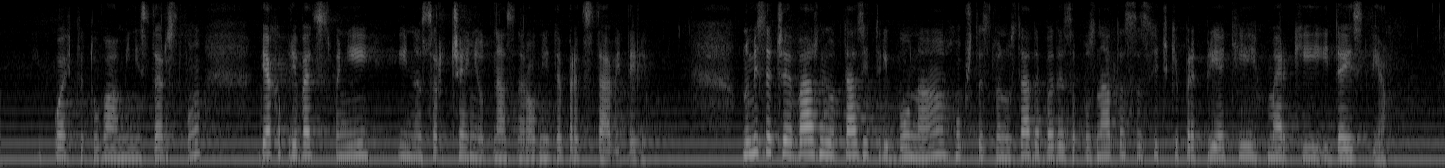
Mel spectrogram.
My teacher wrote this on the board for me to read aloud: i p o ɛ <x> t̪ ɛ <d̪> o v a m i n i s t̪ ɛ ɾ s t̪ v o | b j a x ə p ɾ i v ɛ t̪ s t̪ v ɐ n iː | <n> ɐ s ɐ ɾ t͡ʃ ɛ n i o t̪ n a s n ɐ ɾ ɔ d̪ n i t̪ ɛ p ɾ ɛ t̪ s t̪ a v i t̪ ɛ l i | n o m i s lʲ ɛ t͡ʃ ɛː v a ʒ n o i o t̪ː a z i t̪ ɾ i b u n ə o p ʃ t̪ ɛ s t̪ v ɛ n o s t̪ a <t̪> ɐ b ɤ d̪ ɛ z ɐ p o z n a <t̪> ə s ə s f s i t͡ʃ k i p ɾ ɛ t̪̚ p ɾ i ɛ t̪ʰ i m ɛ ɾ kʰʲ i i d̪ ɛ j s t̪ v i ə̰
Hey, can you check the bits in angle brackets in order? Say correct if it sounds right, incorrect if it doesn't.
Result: correct, incorrect: t̪, correct, incorrect: d̪, correct

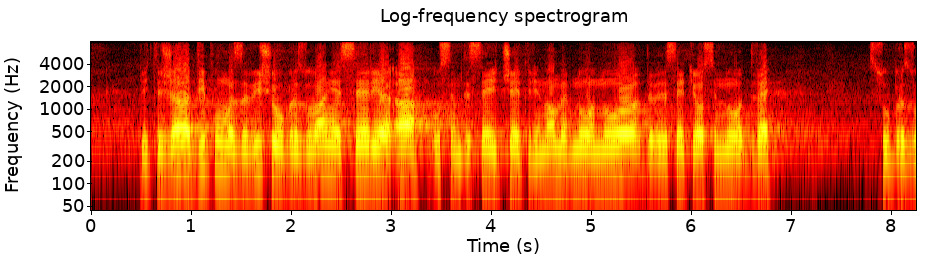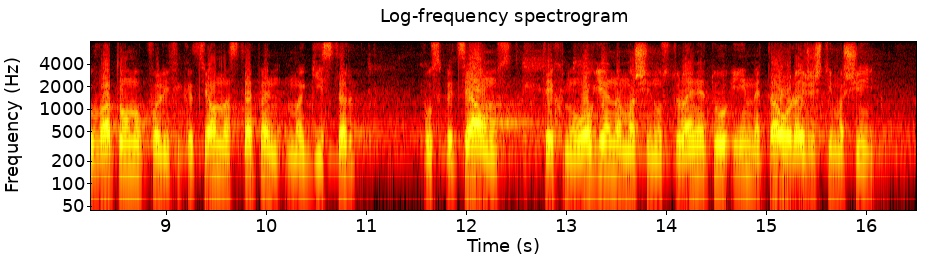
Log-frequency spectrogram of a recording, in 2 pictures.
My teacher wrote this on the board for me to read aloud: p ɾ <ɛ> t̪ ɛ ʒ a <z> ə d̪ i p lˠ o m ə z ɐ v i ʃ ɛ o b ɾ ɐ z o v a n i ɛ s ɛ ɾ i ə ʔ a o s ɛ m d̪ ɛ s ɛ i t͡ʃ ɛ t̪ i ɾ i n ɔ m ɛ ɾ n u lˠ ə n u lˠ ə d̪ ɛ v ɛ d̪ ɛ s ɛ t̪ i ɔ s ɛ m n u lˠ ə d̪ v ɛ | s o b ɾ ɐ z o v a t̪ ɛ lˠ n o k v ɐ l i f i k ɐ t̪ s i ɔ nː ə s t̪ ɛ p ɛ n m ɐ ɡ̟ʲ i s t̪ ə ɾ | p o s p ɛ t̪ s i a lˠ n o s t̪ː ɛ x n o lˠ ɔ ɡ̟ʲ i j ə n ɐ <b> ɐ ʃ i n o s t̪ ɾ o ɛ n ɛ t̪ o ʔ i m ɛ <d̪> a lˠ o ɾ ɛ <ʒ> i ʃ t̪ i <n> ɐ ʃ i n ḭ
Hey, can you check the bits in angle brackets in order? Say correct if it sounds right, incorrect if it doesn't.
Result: incorrect: i, incorrect: v, incorrect: m, incorrect: t̪, correct, incorrect: m

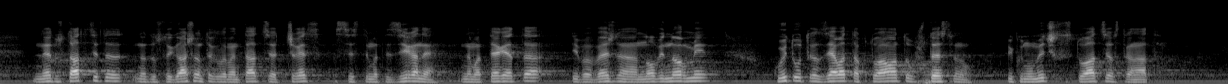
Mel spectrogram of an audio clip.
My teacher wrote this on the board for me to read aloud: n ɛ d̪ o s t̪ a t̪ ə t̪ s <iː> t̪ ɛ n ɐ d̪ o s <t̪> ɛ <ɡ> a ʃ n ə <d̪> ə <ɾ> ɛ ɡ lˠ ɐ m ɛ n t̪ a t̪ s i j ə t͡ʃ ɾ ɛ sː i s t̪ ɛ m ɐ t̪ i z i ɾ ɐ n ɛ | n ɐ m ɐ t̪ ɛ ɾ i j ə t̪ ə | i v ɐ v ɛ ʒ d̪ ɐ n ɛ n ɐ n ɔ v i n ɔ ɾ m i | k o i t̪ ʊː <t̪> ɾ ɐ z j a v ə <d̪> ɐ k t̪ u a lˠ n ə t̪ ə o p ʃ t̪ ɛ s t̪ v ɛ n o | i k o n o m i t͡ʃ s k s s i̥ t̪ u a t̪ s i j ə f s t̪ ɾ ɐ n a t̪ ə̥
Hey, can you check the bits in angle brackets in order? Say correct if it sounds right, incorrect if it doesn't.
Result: incorrect: i, correct, correct, incorrect: t̪, correct, correct, incorrect: t̪

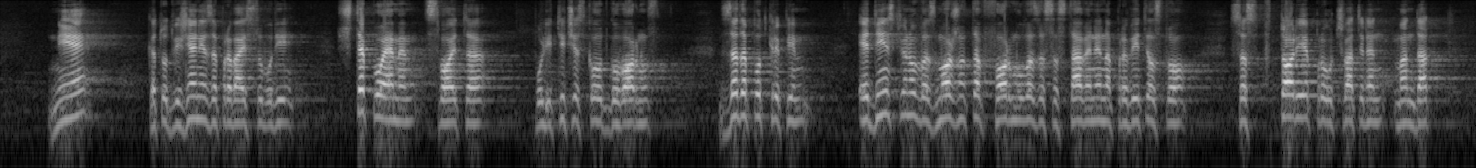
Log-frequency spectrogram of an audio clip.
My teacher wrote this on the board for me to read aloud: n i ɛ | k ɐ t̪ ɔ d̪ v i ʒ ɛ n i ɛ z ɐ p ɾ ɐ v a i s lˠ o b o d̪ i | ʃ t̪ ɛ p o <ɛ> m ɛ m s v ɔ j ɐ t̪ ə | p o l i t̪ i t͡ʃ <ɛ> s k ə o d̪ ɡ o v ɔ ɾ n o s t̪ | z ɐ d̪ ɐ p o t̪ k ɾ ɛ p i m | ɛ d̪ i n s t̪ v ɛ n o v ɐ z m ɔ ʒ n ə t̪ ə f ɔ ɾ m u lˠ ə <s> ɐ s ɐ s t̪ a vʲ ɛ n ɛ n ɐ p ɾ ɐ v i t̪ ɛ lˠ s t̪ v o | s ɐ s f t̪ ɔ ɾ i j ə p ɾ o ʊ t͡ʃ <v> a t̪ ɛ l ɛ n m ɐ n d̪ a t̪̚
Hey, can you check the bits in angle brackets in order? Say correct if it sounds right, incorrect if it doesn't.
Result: correct, correct, incorrect: z, correct

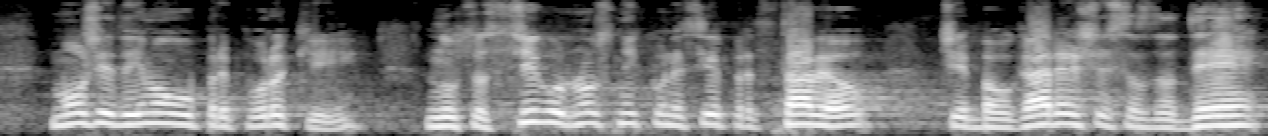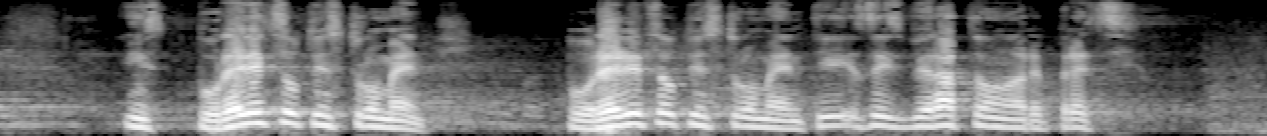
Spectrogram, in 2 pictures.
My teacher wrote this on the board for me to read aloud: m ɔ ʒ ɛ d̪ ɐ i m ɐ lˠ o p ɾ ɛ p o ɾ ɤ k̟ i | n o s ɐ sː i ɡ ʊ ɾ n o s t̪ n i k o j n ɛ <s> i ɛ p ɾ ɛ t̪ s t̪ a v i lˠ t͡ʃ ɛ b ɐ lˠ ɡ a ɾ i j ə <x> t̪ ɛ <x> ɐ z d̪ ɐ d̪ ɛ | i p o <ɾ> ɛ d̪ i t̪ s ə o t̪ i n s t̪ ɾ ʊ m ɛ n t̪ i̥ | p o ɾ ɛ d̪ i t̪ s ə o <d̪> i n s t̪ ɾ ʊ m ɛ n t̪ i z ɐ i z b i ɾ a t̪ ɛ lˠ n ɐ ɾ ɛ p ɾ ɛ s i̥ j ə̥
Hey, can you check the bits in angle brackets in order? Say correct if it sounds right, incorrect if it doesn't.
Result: correct, incorrect: ʃ, incorrect: s, correct, incorrect: t̪

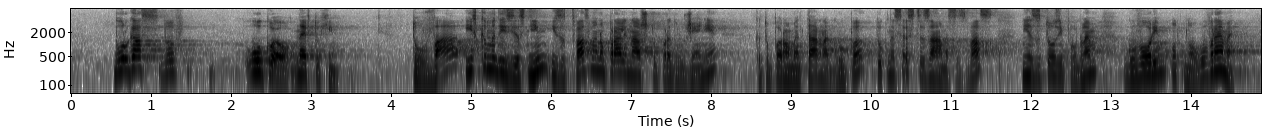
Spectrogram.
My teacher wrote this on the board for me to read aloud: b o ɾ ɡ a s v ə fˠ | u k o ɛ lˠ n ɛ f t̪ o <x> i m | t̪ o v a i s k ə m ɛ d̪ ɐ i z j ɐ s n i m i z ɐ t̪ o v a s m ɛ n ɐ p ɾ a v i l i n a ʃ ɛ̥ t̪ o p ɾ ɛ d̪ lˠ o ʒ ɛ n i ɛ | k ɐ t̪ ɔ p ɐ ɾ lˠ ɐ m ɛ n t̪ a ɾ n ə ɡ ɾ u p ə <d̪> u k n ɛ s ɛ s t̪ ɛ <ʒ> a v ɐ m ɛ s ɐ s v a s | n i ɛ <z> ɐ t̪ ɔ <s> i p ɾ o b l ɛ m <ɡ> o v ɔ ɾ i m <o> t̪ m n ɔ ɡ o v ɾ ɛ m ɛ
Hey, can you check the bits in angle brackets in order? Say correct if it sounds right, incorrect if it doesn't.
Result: correct, incorrect: t̪, incorrect: z, correct, incorrect: z, correct, correct

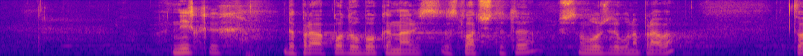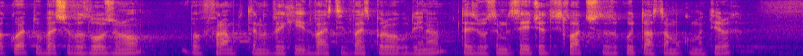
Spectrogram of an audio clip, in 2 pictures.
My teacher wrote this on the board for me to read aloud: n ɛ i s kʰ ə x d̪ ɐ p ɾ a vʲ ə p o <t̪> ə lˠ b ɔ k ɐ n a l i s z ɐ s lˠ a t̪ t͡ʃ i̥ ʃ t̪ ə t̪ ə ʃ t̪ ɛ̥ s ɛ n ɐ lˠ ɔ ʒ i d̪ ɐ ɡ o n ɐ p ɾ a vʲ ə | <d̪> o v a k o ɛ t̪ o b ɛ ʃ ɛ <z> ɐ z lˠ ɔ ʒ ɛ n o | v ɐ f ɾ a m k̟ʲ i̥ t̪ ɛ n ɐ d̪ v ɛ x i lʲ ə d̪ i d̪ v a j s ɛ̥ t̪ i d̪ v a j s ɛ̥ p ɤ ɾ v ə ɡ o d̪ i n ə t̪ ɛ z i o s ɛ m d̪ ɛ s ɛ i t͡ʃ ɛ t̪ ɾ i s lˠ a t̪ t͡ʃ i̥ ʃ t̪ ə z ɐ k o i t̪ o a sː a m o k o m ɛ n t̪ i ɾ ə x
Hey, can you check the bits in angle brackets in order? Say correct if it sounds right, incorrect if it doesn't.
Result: incorrect: d̪, incorrect: t̪, incorrect: v

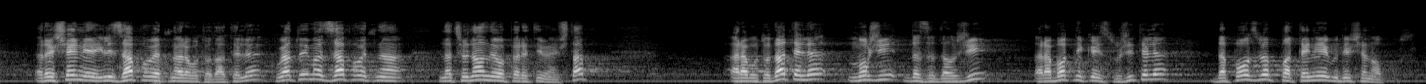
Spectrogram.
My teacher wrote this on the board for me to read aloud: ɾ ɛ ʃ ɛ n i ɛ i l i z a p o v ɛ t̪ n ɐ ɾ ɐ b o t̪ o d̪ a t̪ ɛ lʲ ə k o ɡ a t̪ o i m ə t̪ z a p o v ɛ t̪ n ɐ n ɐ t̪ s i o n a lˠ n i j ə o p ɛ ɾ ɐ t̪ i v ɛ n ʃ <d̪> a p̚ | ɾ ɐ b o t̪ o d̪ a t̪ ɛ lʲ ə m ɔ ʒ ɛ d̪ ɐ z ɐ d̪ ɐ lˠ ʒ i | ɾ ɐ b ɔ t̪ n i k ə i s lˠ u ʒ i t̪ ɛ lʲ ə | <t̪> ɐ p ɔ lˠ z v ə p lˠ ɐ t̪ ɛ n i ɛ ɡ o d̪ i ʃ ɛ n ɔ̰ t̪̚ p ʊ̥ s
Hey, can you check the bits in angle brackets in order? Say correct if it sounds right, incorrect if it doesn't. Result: incorrect: t̪, incorrect: d̪

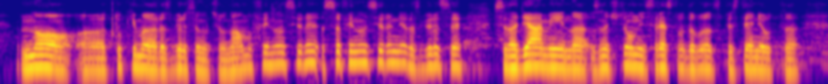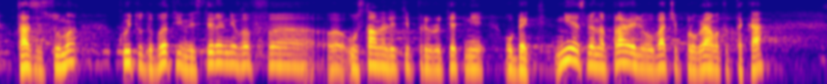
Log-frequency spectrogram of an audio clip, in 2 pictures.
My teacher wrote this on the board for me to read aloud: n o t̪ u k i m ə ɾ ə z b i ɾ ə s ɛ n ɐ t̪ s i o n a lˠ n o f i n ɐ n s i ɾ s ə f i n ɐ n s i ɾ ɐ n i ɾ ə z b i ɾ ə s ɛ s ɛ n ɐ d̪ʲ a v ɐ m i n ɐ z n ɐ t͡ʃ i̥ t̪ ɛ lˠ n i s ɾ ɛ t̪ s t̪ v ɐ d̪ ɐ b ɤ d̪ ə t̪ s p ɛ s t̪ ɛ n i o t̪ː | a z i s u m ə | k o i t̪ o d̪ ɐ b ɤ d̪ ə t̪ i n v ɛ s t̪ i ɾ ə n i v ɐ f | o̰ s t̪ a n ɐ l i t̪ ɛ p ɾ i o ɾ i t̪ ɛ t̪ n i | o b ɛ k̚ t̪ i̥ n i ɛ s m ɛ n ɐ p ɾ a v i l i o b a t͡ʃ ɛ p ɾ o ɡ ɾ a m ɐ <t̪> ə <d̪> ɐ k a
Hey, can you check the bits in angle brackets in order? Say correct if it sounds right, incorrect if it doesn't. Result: correct, incorrect: t̪

